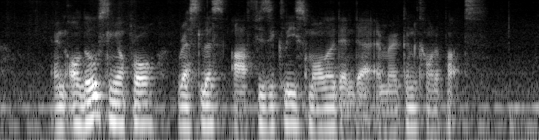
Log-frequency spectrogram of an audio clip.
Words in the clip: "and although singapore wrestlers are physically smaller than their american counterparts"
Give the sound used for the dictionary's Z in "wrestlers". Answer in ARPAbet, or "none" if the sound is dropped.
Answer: S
